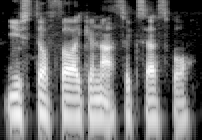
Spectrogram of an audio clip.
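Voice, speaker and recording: Low-voiced man giving motivational talk. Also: level tone, moderate pace, no room sound, studio quality. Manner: reflective, motivational, uses sports examples. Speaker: podcast co-host. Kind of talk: casual podcast chat.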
